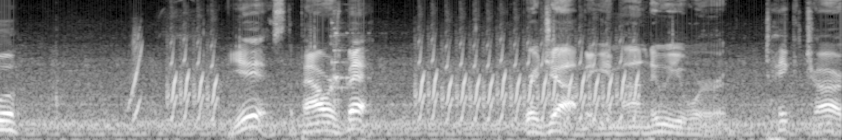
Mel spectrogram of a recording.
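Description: Quick electronic blips chatter in bursts.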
